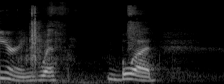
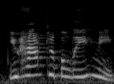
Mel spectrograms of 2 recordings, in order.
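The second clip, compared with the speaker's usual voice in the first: higher, pleading insistence; boy begging his friends to listen; insisting; 8 semitones higher, 3 dB louder than usual. A narrator's reading. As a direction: make them believe you. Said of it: "Chet insisted".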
